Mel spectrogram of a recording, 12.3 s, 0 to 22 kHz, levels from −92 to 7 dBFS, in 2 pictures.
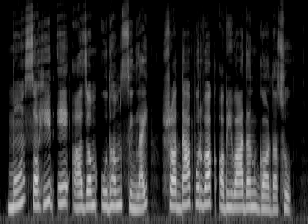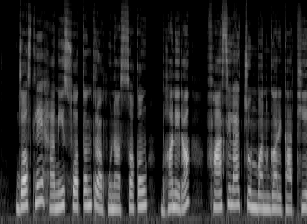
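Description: Throughout, the channels are drifting apart: separate clocks roughly 100 ppm apart let the inter-channel delay grow to around a millisecond, so mono sums flange slowly.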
